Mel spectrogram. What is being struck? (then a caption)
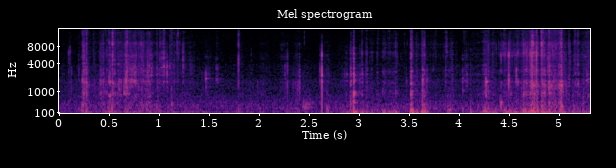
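Bar of soap. A box-cutter blade shaves and carves a solid, rectangular bar of dry olive green soap. The result is quiet, crinkly scraping with crisp, bright snaps and clicks over a low background rumble, coming in uneven bursts that swell louder toward the end.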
